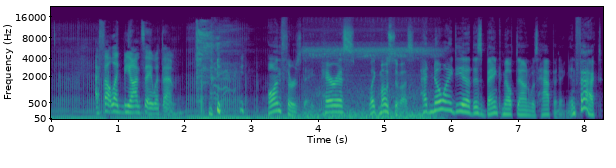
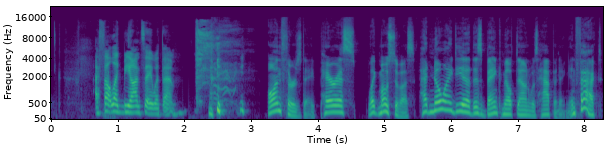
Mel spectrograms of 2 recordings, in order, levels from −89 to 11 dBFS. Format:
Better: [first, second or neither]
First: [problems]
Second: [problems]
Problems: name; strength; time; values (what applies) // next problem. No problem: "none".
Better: second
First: animal sounds; noticeable; until 6 s; 10 dB below the speech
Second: none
